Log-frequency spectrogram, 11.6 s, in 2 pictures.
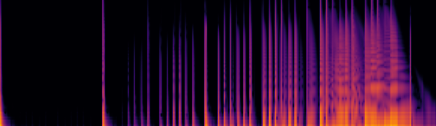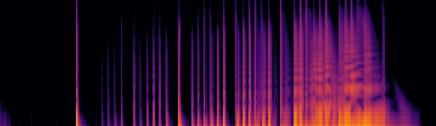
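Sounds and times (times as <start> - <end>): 
synth bassline: 3.3 - 5.9, 7.6 - 11.4.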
